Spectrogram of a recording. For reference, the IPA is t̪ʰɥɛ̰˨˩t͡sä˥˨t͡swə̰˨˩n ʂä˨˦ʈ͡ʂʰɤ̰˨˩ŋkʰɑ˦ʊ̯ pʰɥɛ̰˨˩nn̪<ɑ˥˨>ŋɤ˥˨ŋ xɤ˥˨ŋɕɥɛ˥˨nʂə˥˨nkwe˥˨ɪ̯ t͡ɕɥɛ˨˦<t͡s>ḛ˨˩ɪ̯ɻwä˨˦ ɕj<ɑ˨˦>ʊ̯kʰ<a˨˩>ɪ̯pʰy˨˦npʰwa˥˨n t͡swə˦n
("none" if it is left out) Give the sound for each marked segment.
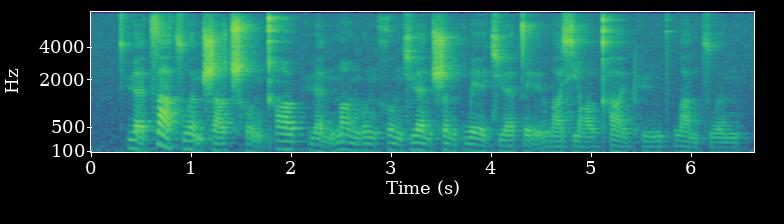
ɑ˥˨, t̪, ɑ˨˦, a˥˨

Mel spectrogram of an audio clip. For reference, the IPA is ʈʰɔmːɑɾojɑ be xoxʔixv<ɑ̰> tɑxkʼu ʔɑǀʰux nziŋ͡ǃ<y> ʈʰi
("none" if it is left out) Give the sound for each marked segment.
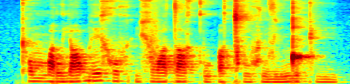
ɑ, i

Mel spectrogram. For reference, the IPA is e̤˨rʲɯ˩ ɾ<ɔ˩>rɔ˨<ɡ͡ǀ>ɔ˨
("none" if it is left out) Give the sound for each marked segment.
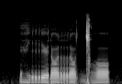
ɔ˨, ɡ͡ǀ

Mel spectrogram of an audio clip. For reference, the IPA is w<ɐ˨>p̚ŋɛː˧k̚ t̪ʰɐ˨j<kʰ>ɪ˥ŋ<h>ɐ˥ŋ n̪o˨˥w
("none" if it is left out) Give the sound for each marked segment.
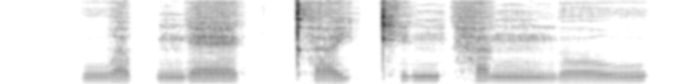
ɐ˨, kʰ, h

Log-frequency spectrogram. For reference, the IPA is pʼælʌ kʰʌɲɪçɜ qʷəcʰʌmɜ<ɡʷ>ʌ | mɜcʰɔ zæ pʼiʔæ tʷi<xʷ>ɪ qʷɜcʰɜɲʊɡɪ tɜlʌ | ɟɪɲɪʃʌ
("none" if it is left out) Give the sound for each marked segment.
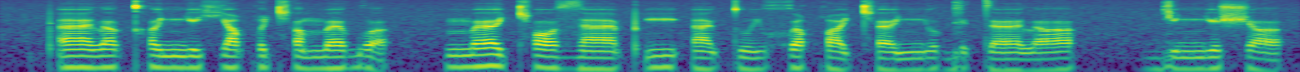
ɡʷ, xʷ

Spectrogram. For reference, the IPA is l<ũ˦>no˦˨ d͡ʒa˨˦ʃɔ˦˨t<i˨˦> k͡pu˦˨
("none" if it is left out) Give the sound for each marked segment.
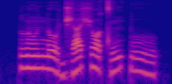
ũ˦, ĩ˨˦

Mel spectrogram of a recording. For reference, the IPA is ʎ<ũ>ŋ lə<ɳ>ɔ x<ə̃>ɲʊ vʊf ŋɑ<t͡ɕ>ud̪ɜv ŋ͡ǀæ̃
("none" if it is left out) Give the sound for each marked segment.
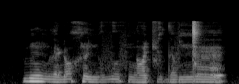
ũ, ɳ, ə̃, t͡ɕ

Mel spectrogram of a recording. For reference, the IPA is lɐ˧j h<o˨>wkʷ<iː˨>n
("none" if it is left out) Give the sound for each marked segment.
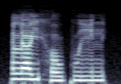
o˨, iː˨

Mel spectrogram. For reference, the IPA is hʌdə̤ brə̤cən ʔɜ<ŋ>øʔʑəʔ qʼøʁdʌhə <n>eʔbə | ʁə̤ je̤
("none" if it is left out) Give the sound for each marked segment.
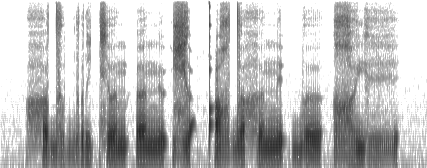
n, n

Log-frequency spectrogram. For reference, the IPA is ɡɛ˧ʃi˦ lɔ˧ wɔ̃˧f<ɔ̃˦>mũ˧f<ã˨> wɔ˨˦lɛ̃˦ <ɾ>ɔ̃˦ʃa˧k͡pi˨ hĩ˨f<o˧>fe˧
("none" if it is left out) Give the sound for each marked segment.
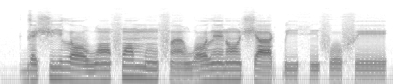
ɔ̃˦, ã˨, ɾ, o˧

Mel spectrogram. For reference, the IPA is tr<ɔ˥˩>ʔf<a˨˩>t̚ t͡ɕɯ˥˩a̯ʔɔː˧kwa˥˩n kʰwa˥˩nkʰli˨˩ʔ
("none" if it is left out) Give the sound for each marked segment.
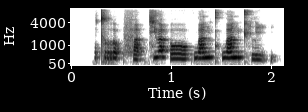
ɔ˥˩, a˨˩

